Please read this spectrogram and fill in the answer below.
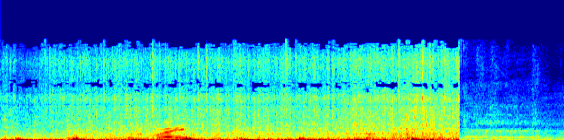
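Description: Rain falling on a car's roof and windows, heard from inside the car, with a brief vocal sound a little over a second in. The rain sound cuts off abruptly about three and a half seconds in, giving way to a much quieter background.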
